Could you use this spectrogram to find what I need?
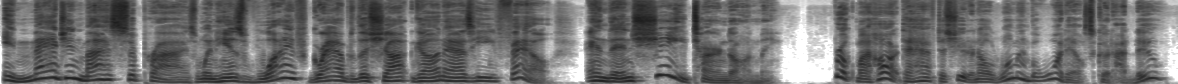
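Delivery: high, slow, sarcastic crooked lawman; mock-sorrowful deputy. Deputy rehearsing his fake story to his hostages, sarcastic. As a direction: drag out the fake regret.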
